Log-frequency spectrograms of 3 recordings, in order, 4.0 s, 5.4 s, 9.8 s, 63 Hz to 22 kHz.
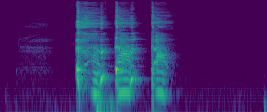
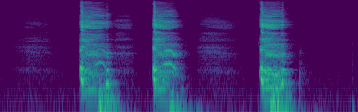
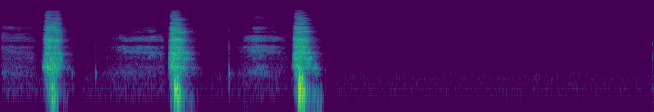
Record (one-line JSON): {"cough_length": "4.0 s", "cough_amplitude": 9829, "cough_signal_mean_std_ratio": 0.38, "three_cough_length": "5.4 s", "three_cough_amplitude": 9319, "three_cough_signal_mean_std_ratio": 0.39, "exhalation_length": "9.8 s", "exhalation_amplitude": 19063, "exhalation_signal_mean_std_ratio": 0.21, "survey_phase": "alpha (2021-03-01 to 2021-08-12)", "age": "45-64", "gender": "Female", "wearing_mask": "No", "symptom_cough_any": true, "symptom_fatigue": true, "symptom_onset": "13 days", "smoker_status": "Never smoked", "respiratory_condition_asthma": false, "respiratory_condition_other": false, "recruitment_source": "REACT", "submission_delay": "1 day", "covid_test_result": "Negative", "covid_test_method": "RT-qPCR"}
